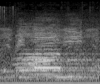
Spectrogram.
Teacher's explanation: Mad arid lissukan, mad thabi'i meets a living letter read as waqf, length is 3 alif or six harakat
